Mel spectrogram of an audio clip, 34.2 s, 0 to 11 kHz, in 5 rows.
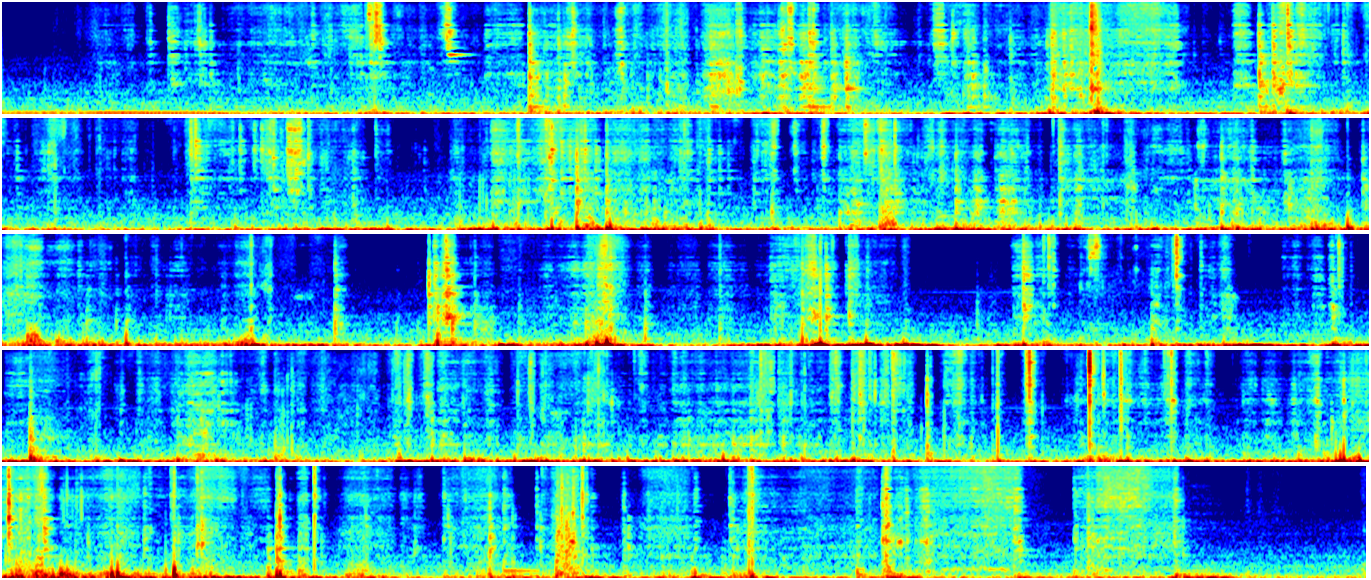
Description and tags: reel to reel tape machine tape and spool handling threading1
handling, machine, reel, spool, tape, thread, threading, up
